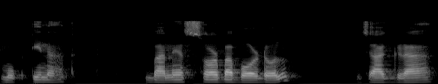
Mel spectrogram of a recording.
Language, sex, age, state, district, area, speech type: Assamese, male, 18-30, Assam, Biswanath, rural, spontaneous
